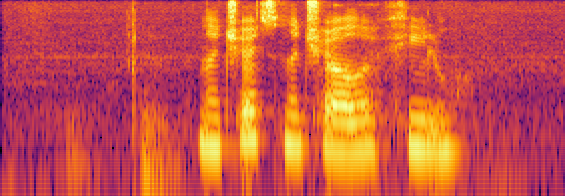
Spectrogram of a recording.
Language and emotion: Russian, neutral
